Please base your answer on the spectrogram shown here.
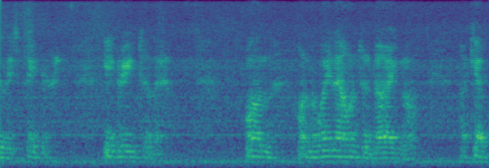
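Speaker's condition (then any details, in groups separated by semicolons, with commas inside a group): Parkinson's disease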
